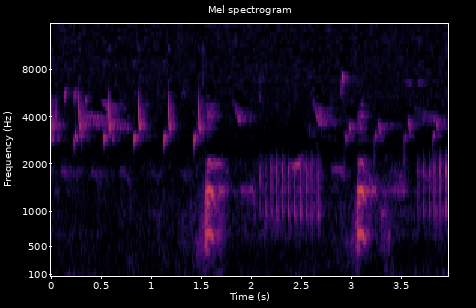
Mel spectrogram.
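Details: A foggy early April morning at Mirror Lake State Park in Baraboo, Wisconsin, with a chorus of wild birds: rapid high downslurred notes, two loud honks about one and a half seconds apart, and low buzzy pulsed trills between them.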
